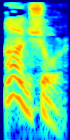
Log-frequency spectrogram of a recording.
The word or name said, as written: onshore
